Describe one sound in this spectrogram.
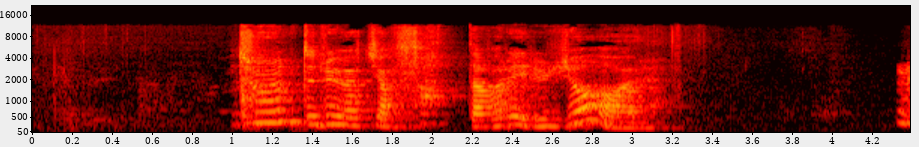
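A young woman speaks calmly into a telephone.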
